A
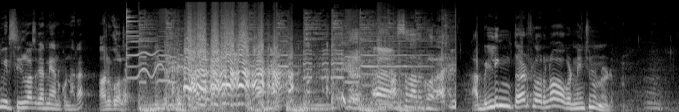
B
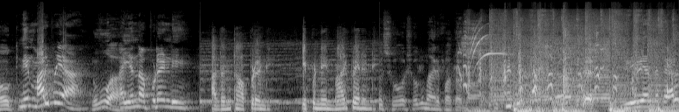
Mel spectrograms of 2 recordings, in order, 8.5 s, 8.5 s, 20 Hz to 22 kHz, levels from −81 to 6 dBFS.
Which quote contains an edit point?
A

